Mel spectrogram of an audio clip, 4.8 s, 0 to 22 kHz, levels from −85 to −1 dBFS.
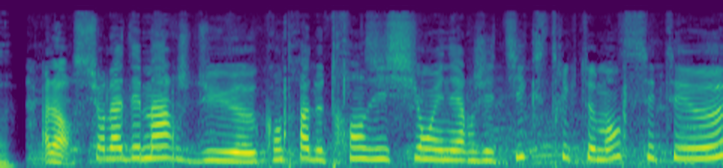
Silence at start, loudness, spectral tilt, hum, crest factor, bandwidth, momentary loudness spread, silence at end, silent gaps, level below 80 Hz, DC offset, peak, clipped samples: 0 s; -15 LUFS; -6 dB/octave; none; 14 dB; 16 kHz; 7 LU; 0 s; none; -40 dBFS; under 0.1%; 0 dBFS; under 0.1%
